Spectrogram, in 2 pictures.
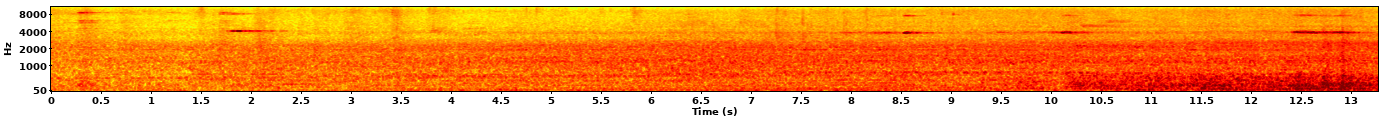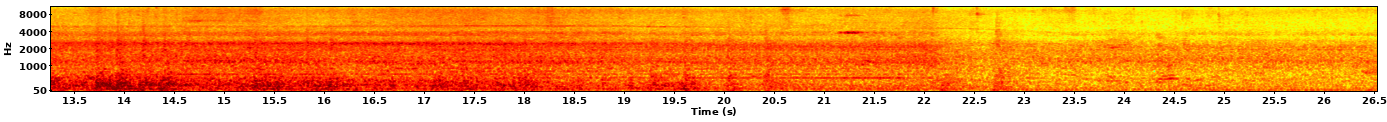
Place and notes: Paris, France - Austerlitz station
A long ride into the Paris metro and the Austerlitz station.
Entrance of the metro, travel into the metro, going out during long tunnels, announcements of the Austerlitz station, some trains arriving, lot of people going out with suitcases.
